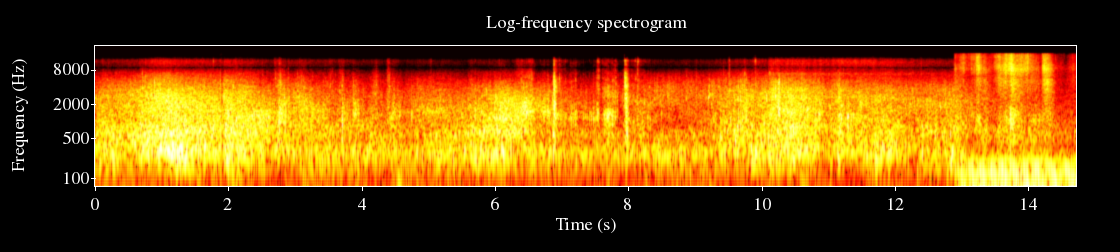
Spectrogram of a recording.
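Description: Small waves washing up and draining back over a shingle beach, the wash swelling and fading every few seconds, with a few sharp clicks of pebbles. Near the end a steady low hum comes in.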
